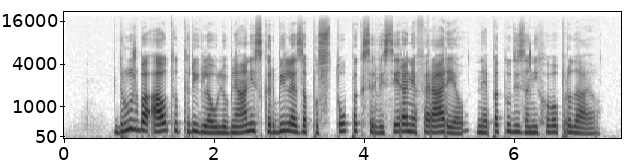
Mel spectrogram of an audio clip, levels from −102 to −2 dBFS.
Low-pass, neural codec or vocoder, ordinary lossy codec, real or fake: 19.8 kHz; none; none; real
